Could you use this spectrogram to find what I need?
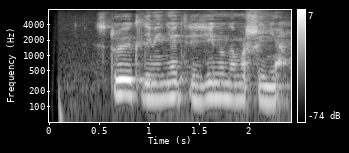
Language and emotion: Russian, neutral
